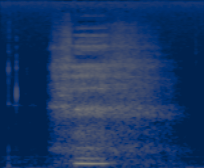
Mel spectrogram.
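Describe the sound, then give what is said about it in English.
A single deep inhale during a breathing exercise: one soft, airy breath that swells and then fades, quiet and alone, with no talk. “I want you to inhale.”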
